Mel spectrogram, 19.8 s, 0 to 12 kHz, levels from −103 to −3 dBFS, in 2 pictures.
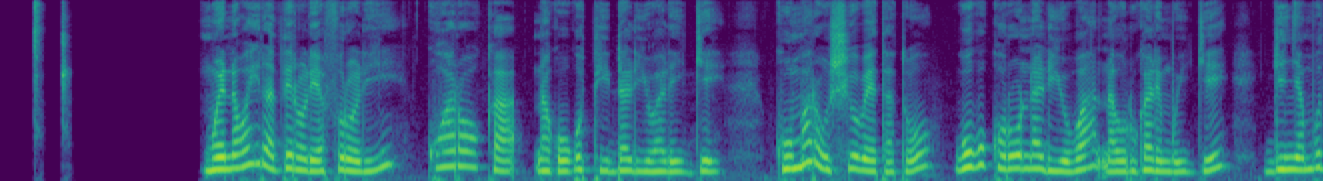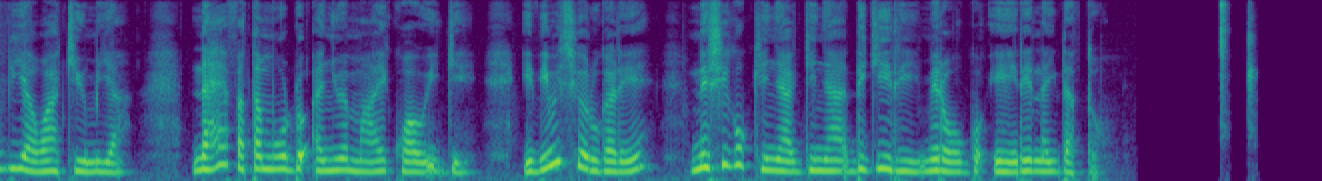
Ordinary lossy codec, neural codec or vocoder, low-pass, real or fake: none; vocoder, 24 kHz, 100 mel bands, Vocos; none; fake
